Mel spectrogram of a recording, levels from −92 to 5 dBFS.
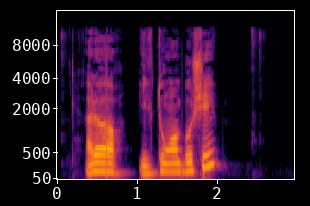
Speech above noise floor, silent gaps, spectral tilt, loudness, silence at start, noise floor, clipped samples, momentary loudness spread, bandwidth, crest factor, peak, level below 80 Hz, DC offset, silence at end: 42 dB; none; -5.5 dB/octave; -21 LUFS; 0.35 s; -61 dBFS; under 0.1%; 13 LU; 11.5 kHz; 18 dB; -4 dBFS; -52 dBFS; under 0.1%; 0.95 s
